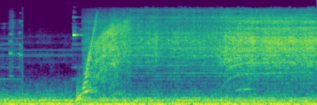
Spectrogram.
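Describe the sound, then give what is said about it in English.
A manual lock on an emergency exit hatch of the Normandy gives a few quick ratcheting clicks, then a rising mechanical whine as the hatch is forced open with a toothbrush, all over a steady low engine-like rumble. “Pretty sure we broke Traynor's toothbrush getting the hatch open.”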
